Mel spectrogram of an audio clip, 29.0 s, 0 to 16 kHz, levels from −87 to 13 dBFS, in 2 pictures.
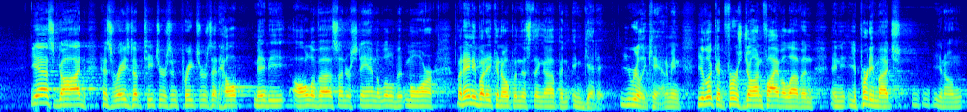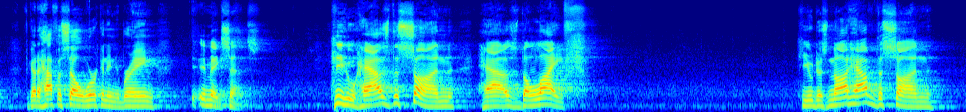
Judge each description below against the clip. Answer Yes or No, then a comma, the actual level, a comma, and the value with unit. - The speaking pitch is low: No, medium, 145 Hz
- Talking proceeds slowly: No, average, 160 wpm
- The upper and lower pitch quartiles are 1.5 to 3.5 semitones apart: Yes, average, 3.0 semitones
